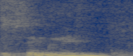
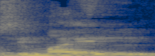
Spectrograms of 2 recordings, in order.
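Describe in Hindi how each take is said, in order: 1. यह शब्द 'ee' ध्वनि से खत्म होता है। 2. यह शब्द 'isle' ध्वनि से खत्म होता है। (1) "आप याद रखिएगा, इट इज सिमिली।" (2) "मैंने बहुत सारे लोगों को सिमाइल या इस तरह के उच्चारण करते हुए भी सुना"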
